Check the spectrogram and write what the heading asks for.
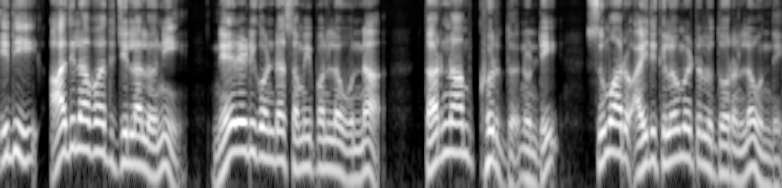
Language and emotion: Telugu, neutral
